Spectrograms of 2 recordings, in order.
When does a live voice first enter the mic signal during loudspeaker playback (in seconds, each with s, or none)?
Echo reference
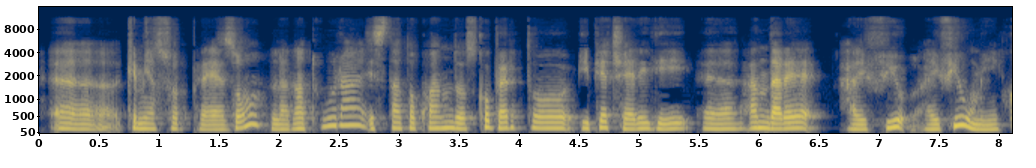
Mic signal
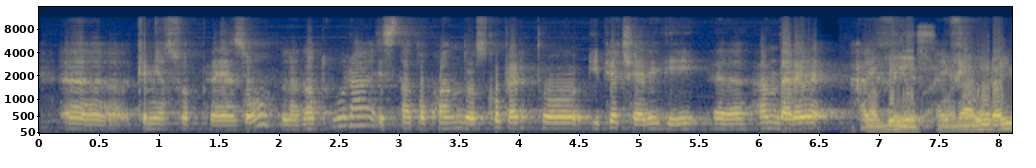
6.8 s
